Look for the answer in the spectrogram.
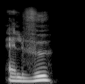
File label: "elle veut", common french words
